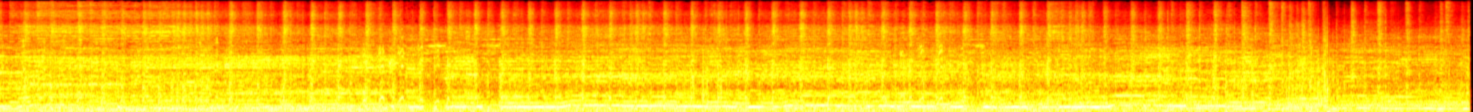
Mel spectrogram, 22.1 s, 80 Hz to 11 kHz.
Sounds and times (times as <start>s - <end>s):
Motorcycle: 0.0s - 22.1s
Music: 0.0s - 22.1s.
